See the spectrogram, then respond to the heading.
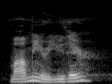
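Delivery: soft calling voice. Narrator reads a frightened young lady calling to her mother, called softly. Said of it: "she called softly".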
